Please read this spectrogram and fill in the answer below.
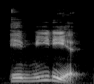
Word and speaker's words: immediate: sounds immediate immediate immediate four syllables stress on the second syllable immediate immediate immediate he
